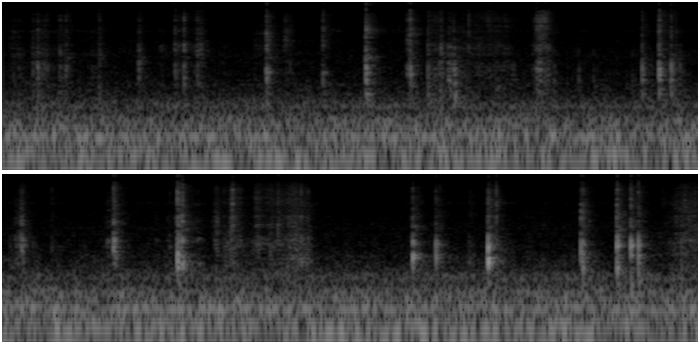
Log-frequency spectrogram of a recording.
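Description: Small scissors snipping through paper while a unicorn junk journal is being made, a string of quiet, crisp clicks and snips in an irregular rhythm, close up in a quiet room.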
